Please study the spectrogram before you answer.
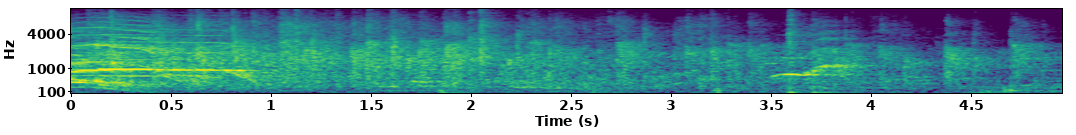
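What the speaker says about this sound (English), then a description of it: "Everybody, please clap for Christian" Comedy club audience applauding as a comedian is brought on stage, a strong burst of clapping and a few cheers that slowly thins out, with some voices over it.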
